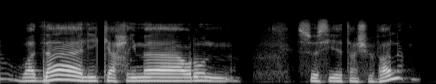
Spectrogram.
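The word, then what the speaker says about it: ذلك: Dhalika, de même que hada, comprend une lettre prononcée qui ne s'écrit pas, qui est le alif. Je l'ai écrit ici en rouge, donc dhalika, dhalika. Nous disons dhalika bil mad et nous l'écrivons dhalika.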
